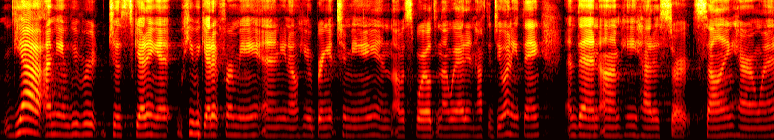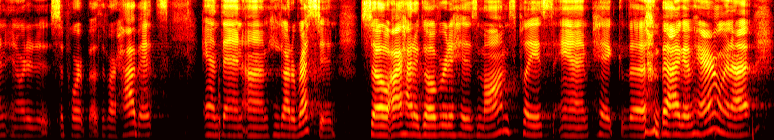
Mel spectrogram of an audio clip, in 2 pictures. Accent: Las Vegas, Nevada, United States; I'm a heroin addict, and I'm 25 from Las Vegas, and I went to Solutions out here.

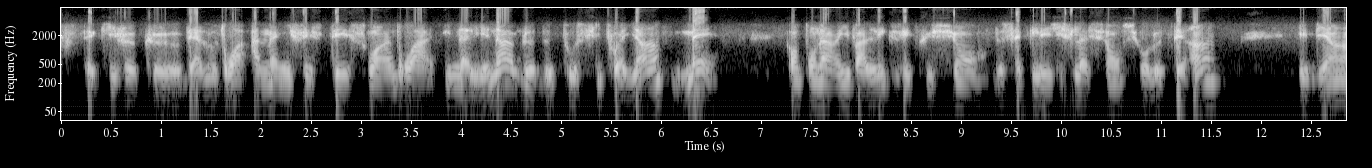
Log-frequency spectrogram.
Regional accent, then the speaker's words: Gabon; puisque chez nous au Gabon, il faut écrire au ministre de l'Intérieur pour demander une autorisation quand on veut manifester

